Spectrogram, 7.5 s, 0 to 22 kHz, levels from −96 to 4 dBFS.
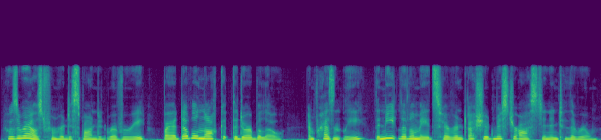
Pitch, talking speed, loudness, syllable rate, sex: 235 Hz, 225 wpm, -16 LUFS, 6.5 syllables/s, female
